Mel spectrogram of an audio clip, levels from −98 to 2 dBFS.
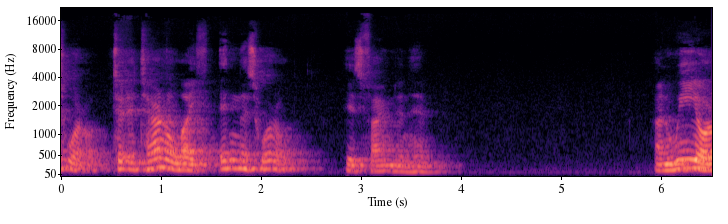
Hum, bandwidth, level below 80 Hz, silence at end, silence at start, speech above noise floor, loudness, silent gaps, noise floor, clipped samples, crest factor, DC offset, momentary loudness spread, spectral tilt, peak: none; 14 kHz; -78 dBFS; 0 s; 0 s; 43 dB; -28 LUFS; none; -69 dBFS; under 0.1%; 22 dB; under 0.1%; 15 LU; -7 dB/octave; -6 dBFS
